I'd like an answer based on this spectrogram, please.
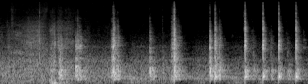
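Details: Underneath the Mk3, a hanging exhaust heat shield missing its retaining nut is struck by hand: sharp, tinny metallic clanks, about a dozen, quickening toward the end; this is the source of the car's underbody rattle.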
